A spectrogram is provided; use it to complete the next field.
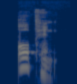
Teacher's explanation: the stress in the first syllable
